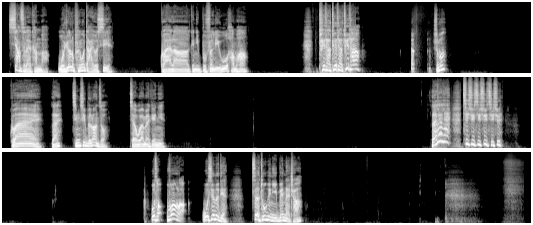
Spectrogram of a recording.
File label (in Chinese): 男 角色; 前任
